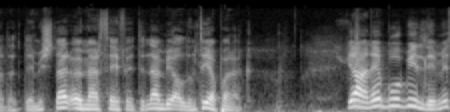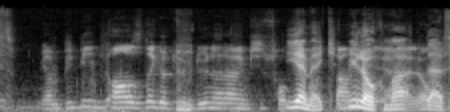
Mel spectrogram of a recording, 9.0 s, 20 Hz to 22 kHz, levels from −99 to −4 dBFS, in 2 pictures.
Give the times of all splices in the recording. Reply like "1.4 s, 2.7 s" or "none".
none

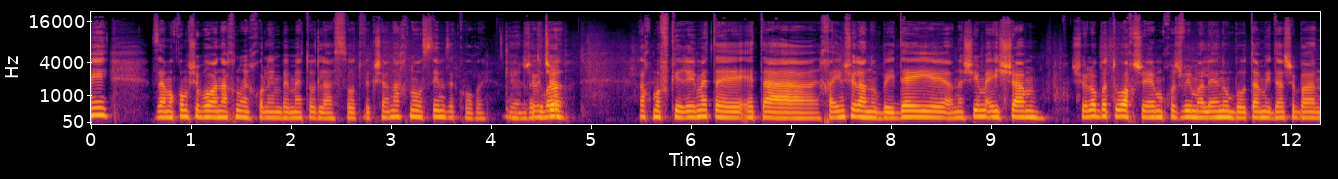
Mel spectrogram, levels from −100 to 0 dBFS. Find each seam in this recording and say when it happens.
none

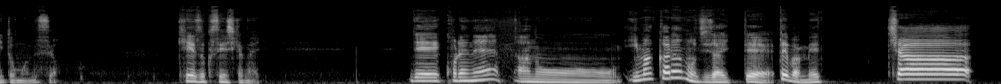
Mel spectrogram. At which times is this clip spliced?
6.2 s, 7.8 s

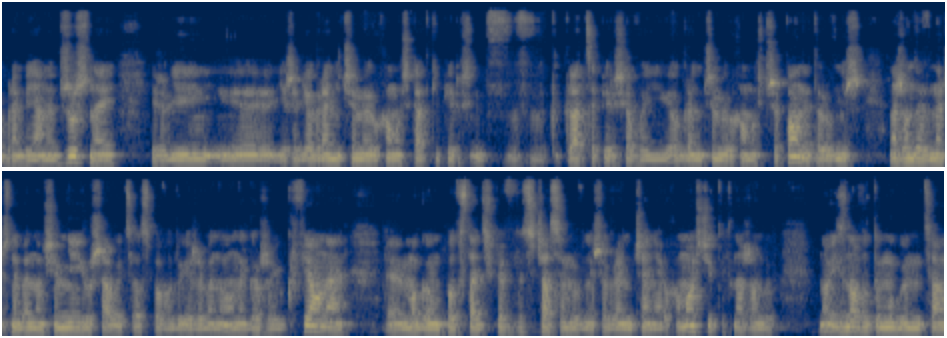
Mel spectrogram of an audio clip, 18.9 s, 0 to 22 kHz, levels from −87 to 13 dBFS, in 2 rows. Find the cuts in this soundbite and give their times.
none

